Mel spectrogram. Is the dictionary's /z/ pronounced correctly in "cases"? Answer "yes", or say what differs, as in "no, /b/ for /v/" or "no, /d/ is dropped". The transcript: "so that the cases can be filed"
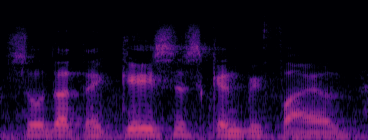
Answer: no, /s/ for /z/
